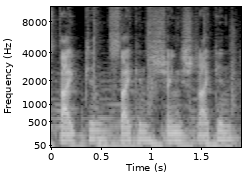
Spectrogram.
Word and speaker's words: Steichen: Steve Steichen, is how you pronounce Steichen.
